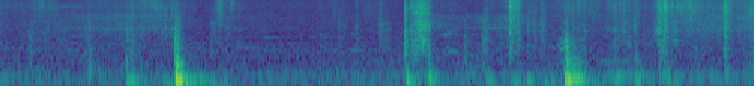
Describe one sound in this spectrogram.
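Cardboard boxes knock and thump as hands handle them.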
